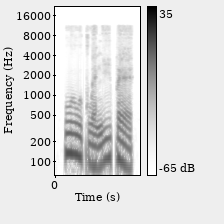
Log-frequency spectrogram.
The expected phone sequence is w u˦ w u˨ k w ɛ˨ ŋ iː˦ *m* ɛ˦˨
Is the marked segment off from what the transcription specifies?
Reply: yes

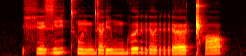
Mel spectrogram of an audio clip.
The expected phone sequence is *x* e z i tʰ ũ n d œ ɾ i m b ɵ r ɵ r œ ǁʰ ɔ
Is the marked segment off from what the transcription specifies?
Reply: no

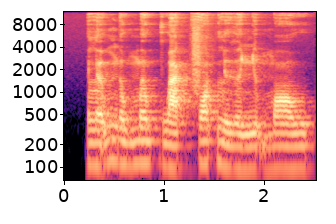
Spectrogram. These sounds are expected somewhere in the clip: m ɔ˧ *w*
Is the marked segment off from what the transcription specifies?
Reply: no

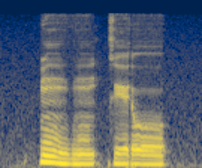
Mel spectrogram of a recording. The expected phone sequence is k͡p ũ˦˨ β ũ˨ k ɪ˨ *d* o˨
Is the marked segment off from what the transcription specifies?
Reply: yes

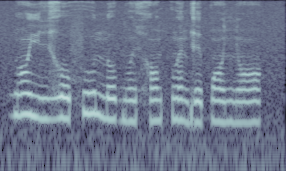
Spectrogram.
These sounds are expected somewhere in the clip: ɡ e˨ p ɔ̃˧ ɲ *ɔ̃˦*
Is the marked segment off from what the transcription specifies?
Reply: yes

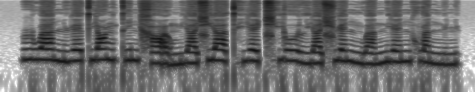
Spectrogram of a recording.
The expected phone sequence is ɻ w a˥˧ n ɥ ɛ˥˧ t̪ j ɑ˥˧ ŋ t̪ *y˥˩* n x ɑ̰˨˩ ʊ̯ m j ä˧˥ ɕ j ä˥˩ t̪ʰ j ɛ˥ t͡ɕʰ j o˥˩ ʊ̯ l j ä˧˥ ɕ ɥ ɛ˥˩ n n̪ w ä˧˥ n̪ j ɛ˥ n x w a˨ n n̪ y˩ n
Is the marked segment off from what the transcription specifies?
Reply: yes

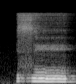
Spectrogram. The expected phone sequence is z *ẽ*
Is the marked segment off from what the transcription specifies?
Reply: no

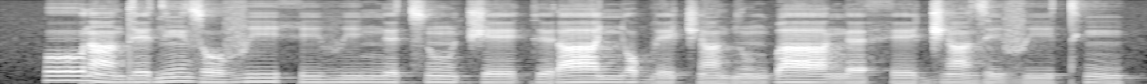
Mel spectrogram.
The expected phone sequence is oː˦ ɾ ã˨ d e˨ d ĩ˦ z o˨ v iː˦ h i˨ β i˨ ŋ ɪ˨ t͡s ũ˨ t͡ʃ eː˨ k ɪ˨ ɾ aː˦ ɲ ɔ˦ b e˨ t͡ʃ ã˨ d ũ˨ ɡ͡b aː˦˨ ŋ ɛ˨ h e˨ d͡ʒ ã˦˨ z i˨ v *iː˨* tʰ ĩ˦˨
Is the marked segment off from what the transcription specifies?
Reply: no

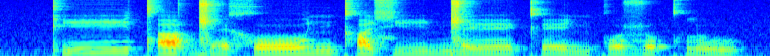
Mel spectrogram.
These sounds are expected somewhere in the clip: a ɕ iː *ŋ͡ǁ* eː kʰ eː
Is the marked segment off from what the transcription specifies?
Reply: no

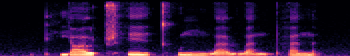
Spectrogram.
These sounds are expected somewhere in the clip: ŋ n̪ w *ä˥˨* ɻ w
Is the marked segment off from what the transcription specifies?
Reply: yes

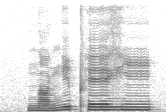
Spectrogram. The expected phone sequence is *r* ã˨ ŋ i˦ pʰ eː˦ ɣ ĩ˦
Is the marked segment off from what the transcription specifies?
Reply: yes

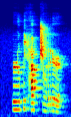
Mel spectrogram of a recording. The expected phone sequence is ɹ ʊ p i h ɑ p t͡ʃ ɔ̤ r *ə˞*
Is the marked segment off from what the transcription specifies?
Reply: no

